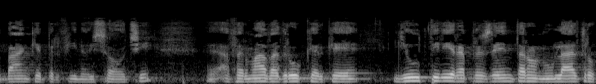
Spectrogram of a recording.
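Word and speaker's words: Drucker: cominciato a svilupparlo deter druker quasi un secolo fa lo pronuncia alla tedesca anche se più conosciuto come americano perché era di origine austriaca e se ne andò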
